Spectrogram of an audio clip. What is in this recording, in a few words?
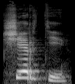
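"серти", Komi, female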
